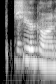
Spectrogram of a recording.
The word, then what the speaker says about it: Shere Khan: Sherry-Con. Yes. That's 5. Good. Can't say it, Sherry. Oh, Shere Khan is how I say it.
